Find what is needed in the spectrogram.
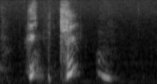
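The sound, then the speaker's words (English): A person's sneeze comes as a few short, breathy vocal bursts in quick succession, moderately loud over a quiet background. “What was that? Was that a sneeze? Yeah.”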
